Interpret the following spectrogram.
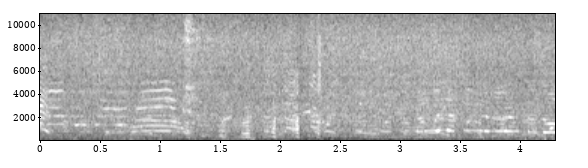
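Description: Several people calling and shouting in high voices, with one long held call about three seconds in, over a steady rush of surf breaking on the beach.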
